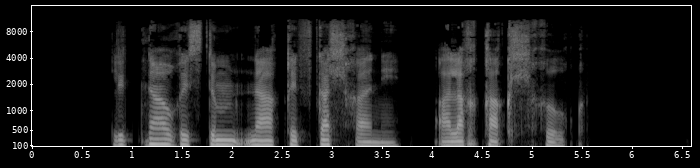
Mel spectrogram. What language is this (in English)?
Central Yupik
